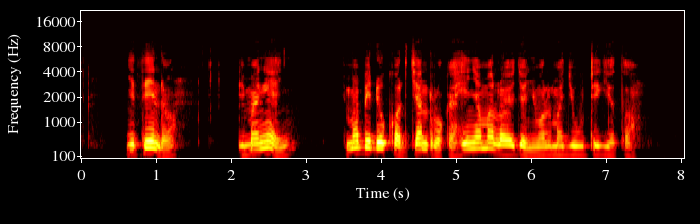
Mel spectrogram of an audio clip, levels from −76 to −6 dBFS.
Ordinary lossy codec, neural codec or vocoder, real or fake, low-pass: none; none; real; 10.8 kHz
